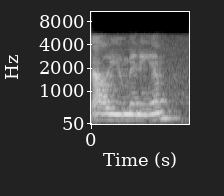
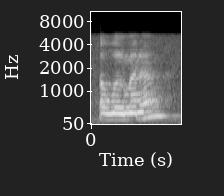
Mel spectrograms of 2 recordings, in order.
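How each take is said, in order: First: The word is said in a goofy alternate form. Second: The word is said in its everyday form.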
